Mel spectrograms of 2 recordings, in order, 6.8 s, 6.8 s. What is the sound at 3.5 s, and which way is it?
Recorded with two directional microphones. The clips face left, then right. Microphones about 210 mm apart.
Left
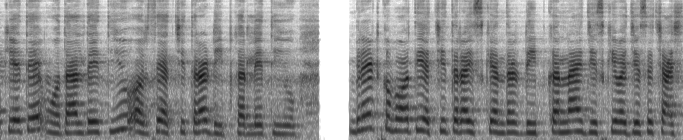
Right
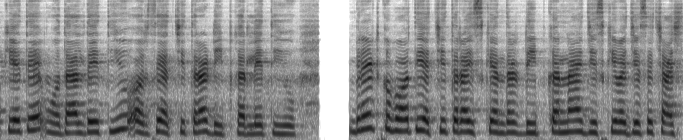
Speech, 40° right (ahead or behind).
